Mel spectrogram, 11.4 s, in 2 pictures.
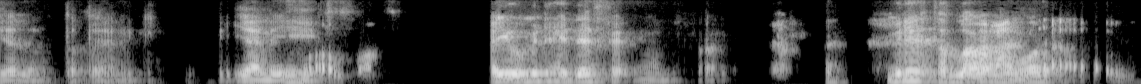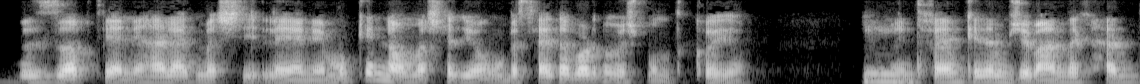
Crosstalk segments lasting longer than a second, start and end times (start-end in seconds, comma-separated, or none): none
